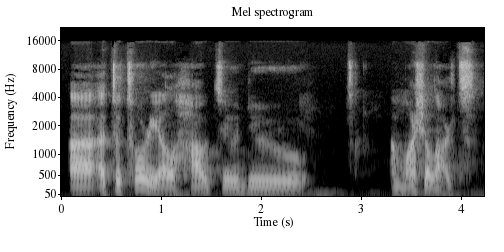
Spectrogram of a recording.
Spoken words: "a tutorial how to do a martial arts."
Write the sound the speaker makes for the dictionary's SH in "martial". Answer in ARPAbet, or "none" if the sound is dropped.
SH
